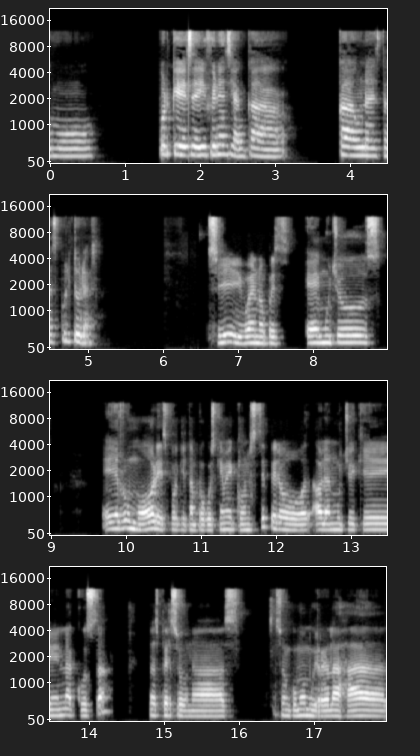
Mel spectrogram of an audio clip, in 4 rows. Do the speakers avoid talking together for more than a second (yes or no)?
yes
